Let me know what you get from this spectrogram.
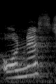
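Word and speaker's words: honest: क्योंकि यहां पर जो ऑनेस्ट है क्योंकि यह जो ऑनेस्ट है वहां पर एच जो है वो साइलेंट होता है। एच को हम रीड नहीं करते।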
